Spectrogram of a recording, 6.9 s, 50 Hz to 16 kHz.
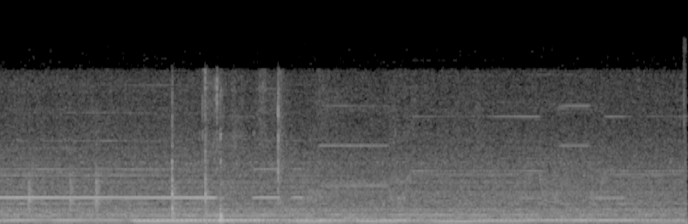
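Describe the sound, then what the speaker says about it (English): A Creality Ender 3 3D printer runs steadily in a workshop, giving a constant mechanical hum with faint motor whine and occasional small clicks, moderately distant and without talk. "So you can hear my printer going away in the background."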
